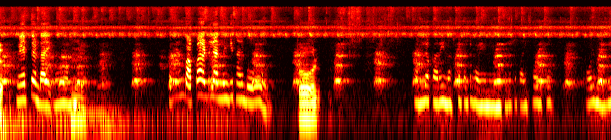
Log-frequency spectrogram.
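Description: People talking in short, broken phrases over a steady high chirring of insects.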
